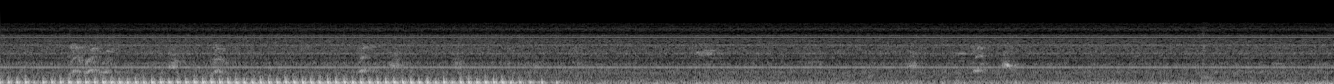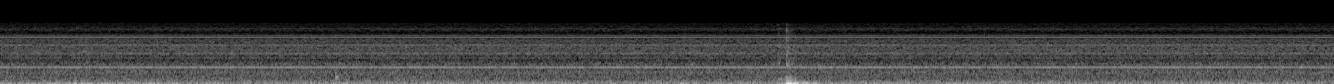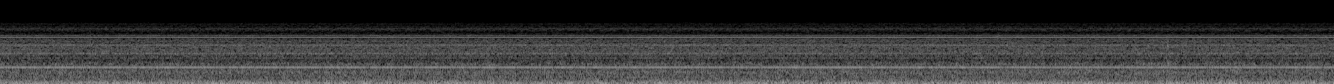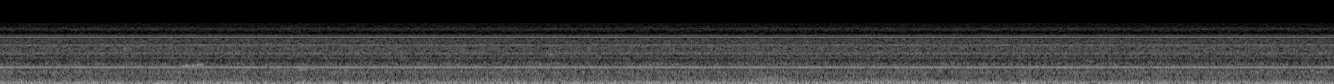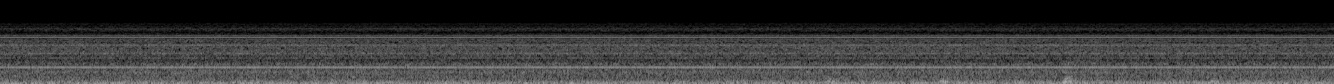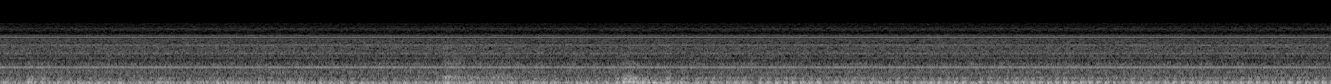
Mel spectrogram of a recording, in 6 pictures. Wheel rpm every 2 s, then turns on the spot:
0, 0, 0, 0, 0, 0, 0, 0, 0, 0, 0, 0, 0, 0, 0, 0, 0, 0, 0, 0, 0, 0, 0, 0, 0, 0, 0, 0, 0, 0, 0, 0, 0, 0, 0, 0, 0, 0, 0, 0.
none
